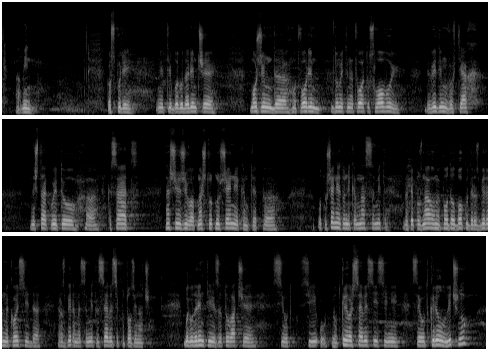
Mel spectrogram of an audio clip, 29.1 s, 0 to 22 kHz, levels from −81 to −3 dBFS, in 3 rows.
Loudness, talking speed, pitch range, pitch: -37 LUFS, 140 wpm, 130-150 Hz, 140 Hz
